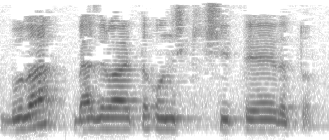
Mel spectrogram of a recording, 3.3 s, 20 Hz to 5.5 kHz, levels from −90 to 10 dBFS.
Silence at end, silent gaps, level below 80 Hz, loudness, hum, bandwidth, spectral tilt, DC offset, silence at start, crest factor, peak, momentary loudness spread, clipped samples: 0.2 s; none; under -90 dBFS; -31 LUFS; none; 5.4 kHz; -6 dB/octave; under 0.1%; 0 s; 18 dB; -14 dBFS; 10 LU; under 0.1%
